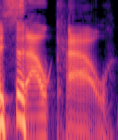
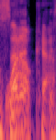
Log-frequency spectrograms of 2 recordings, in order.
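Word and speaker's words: Salchow: Sow cow. – That's right. Triple sow cow.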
